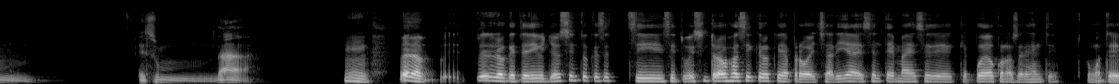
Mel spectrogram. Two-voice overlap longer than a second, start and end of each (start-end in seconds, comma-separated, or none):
none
